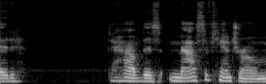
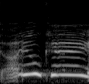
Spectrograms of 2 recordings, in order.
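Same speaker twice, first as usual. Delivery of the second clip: put-on high little girl voice. Injured toddler answers mom.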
